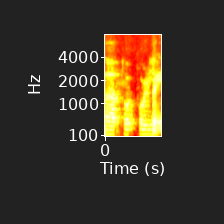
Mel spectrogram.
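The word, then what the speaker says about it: Poirier: Pier Porier.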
